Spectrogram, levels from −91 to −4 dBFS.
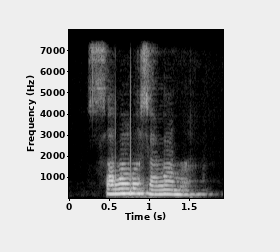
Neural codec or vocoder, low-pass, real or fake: codec, 44.1 kHz, 2.6 kbps, SNAC; 7.2 kHz; fake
